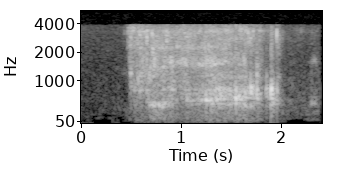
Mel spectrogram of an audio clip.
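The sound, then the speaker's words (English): Liquid is poured out as a libation in a steady splashing stream for about a second and a half, then stops, leaving a faint drip. Fairly clear, with no voices. “I pour libations to the north, and I say Ashe.”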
